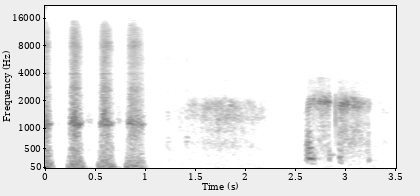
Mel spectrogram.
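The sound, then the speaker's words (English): Quick panting breaths are taken before pushing in childbirth: three sharp, loud breathy puffs in fast succession, then softer, longer airy exhales with a brief pause between them. “what I'm going to need you to do is take 5 quick breaths. Kind of like...”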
